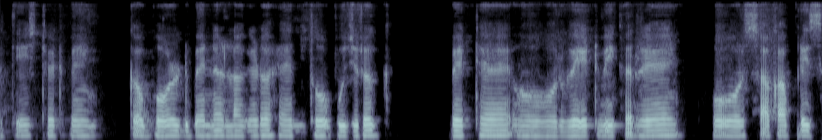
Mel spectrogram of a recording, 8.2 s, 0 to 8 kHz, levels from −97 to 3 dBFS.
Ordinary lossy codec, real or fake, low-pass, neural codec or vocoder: MP3, 64 kbps; fake; 7.2 kHz; vocoder, 44.1 kHz, 128 mel bands, Pupu-Vocoder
